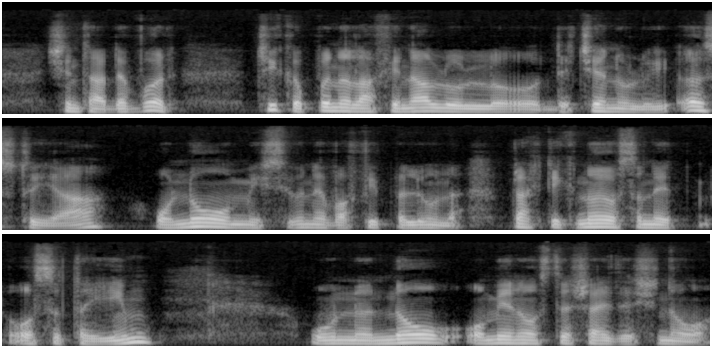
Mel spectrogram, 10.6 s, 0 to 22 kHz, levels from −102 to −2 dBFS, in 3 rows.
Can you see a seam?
no; 0 cuts

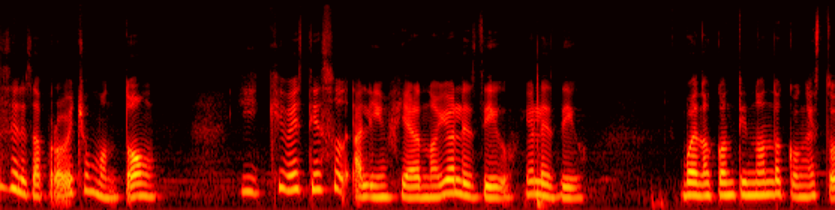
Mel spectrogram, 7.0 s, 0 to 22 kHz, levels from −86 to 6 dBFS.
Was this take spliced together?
yes; 1 cut; at 2.9 s

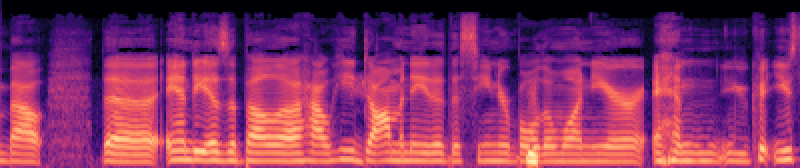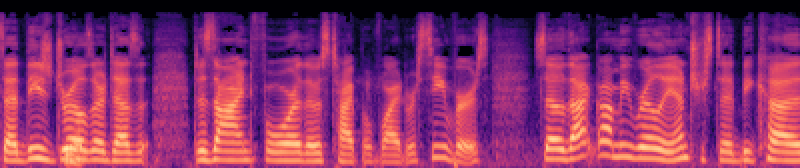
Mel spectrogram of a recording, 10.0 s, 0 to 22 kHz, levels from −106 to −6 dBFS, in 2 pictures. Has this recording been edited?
no; 0 cuts

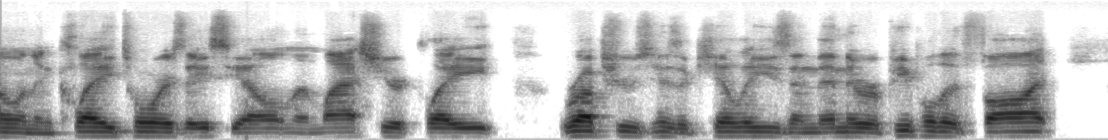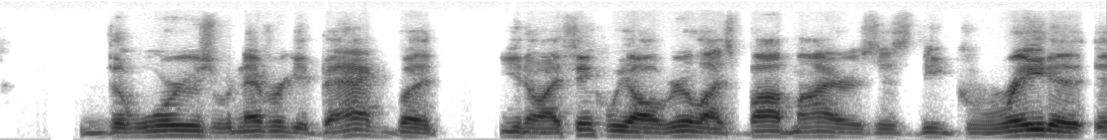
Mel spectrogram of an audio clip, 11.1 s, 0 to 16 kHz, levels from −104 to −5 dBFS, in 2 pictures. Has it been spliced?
no; 0 cuts

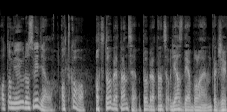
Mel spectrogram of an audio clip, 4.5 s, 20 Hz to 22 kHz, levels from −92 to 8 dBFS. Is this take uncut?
yes; 0 cuts

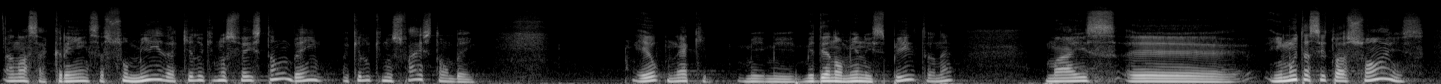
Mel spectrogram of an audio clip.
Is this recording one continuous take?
yes; 0 cuts

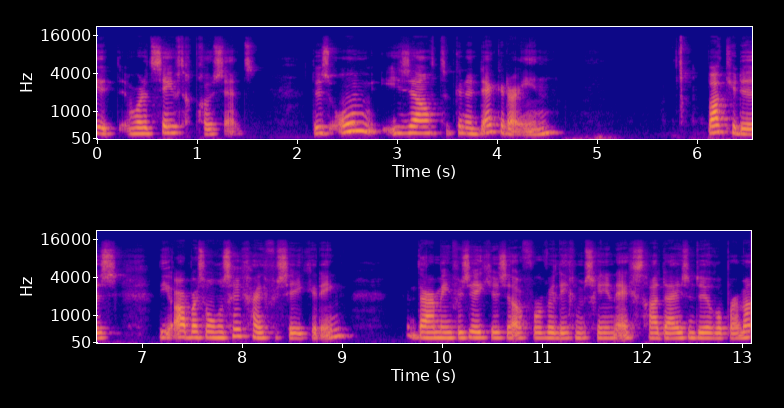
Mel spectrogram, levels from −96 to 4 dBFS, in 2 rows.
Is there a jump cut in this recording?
no; 0 cuts

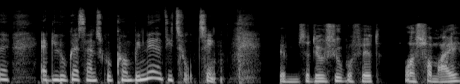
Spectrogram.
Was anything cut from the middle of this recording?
yes; 1 cut; at 2.6 s

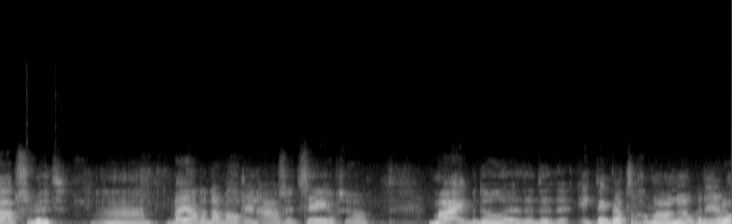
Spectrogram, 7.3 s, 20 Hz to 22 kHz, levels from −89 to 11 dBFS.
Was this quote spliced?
no; 0 cuts

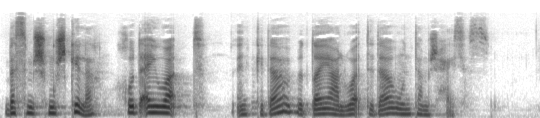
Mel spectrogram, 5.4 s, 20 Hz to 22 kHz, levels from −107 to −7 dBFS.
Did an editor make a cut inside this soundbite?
yes; 1 cut; at 2.5 s

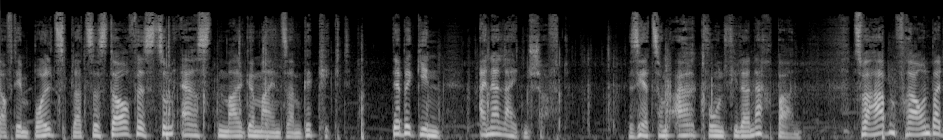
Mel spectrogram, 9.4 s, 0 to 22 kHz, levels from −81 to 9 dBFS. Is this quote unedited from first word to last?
yes; 0 cuts

